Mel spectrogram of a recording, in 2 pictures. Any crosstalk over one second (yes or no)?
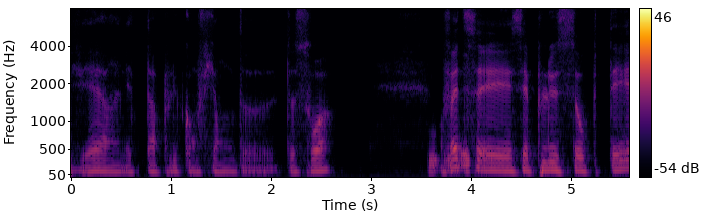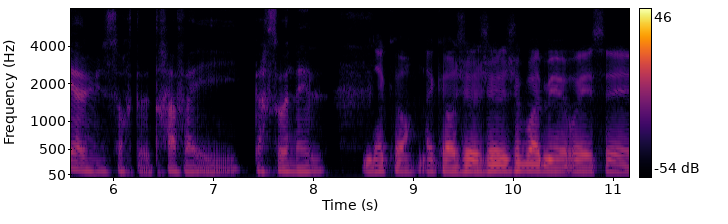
no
